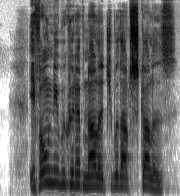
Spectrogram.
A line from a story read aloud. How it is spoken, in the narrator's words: sighed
